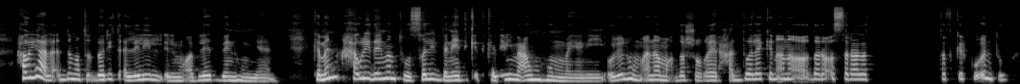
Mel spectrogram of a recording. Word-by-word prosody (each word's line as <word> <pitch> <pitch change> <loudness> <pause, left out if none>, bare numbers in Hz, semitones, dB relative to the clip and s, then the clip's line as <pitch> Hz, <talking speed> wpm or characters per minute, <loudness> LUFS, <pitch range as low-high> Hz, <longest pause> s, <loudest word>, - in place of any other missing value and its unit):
حاولي 310 +4 +4
على 340 - +4
قد 220 +3 -2
ما 235 -2 +2
تقدري 220 +2 0
تقلِّلي 205 +2 +2
ال 210 -3 -2
المقابلات 170 +4 0
بينهم 185 -4 0
يعني، 150 0 -6 0.4
كمان 265 +10 +4
حاولي 265 +1 +2
دايمًا 265 +2 +4
توصّلي 220 +1 0
لبناتِك 200 -2 0
أتكلّمي 210 +6 -1
معاهم 210 -2 +3
هم 170 -4 0
يعني، 155 0 -4
قولي 215 - +1
لهم 240 -3 +1
أنا 215 -1 +1
ما 195 - 0
أقدرش 195 +2 -6
أغيّر 185 +1 -2
حد 200 +4 -4
ولكن 245 +1 -1
أنا 250 0 0
أقدر 245 0 -2
أأثّر 250 -1 -2
على 235 0 +2 0.7
تفكيركم 245 +1 -7
أنتم، 230 -6 -1
215 Hz, 195 wpm, -20 LUFS, 185-245 Hz, 0.7 s, حاولي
